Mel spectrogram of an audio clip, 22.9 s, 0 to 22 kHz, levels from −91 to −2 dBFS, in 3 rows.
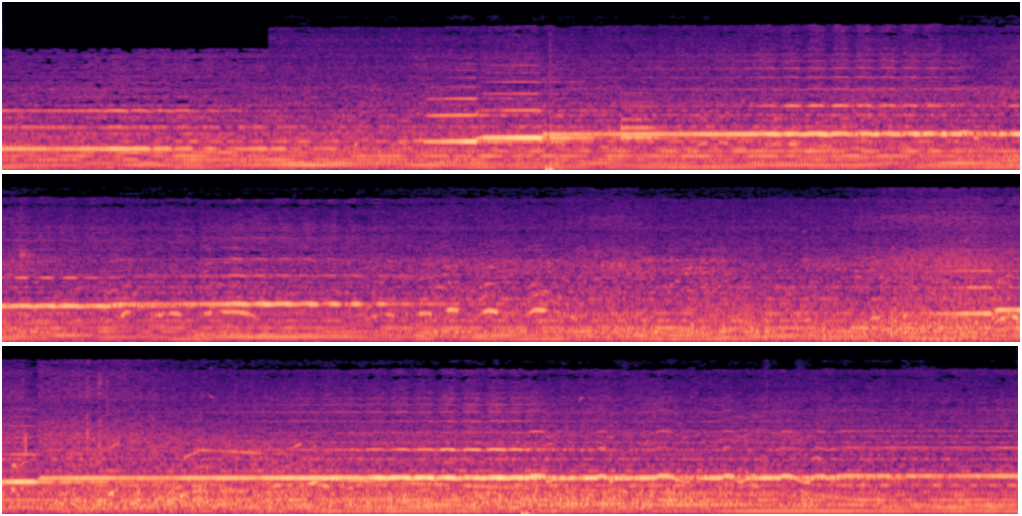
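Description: Right from the start, up to about 2.0 s, you're hearing an adaptive stream starting at a low bitrate. The top end is simply gone, with nothing above roughly 6.9 kHz, and the coding artefacts are stronger, which fits an AAC-LC rendition around 24 kbit/s. The player went for that to get playback going fast, then switched up once it had gauged the connection. At 2.0 s the sound jumps cleanly to a fuller, brighter version, consistent with about 96 kbit/s, with no gap.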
